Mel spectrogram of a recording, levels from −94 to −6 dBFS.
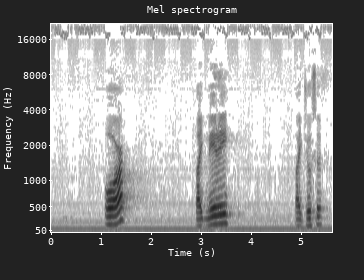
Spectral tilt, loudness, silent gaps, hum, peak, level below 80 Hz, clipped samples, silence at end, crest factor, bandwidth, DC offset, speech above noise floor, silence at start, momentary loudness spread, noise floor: -6 dB/octave; -25 LUFS; none; 50 Hz at -50 dBFS; -8 dBFS; -50 dBFS; under 0.1%; 0 s; 20 dB; over 20 kHz; under 0.1%; 19 dB; 0 s; 19 LU; -43 dBFS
